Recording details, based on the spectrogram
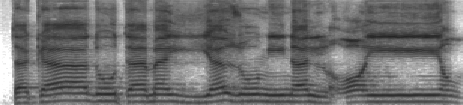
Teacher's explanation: غیظ غین بھی موٹا ہے اور ضا بھی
